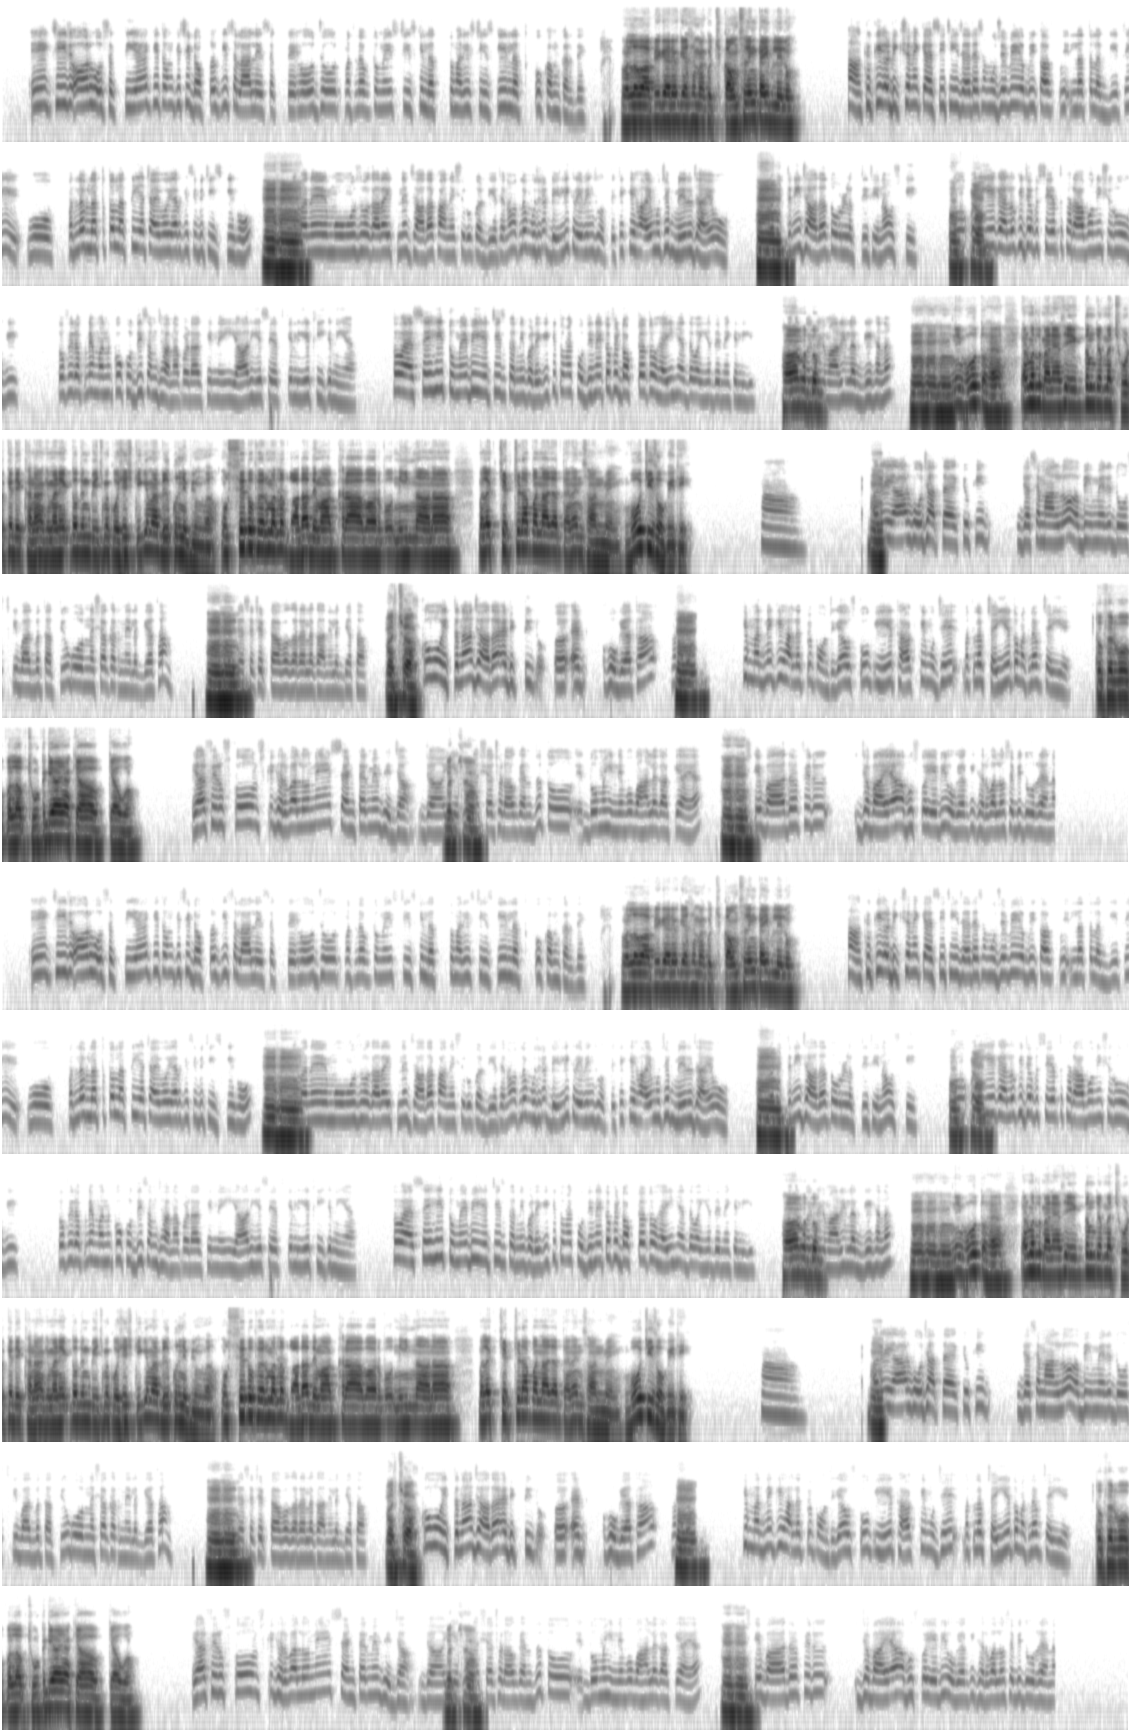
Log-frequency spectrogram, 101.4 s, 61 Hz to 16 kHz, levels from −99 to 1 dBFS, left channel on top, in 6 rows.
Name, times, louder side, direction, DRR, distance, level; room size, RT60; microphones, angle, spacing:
voice 1, 0.4-8.8 12.7-20.7 21.3-27.8 28.3-30.6 31.2-34.0 34.7-39.1 39.7-45.1 45.6-47.2 54.8-55.1 62.1-62.8 63.8-65.5 65.9-70.2 70.8-73.1 73.6-78.0 78.7-83.6 87.4-95.0 95.5-96.9 97.3-100.3, left 3 dB, 80° left, 7.9 m, -46 dB
voice 2, 9.3-11.9 20.8-21.4 28.2-28.6 31.1-31.6 45.5-46.1 47.4-57.6 57.9-61.0 63.7-63.9 70.7-71.4 73.4-73.8 77.7-78.2 84.0-86.6 91.2-91.7 95.3-95.8, left 3 dB, 30° left, 0.3 m, -25 dB
head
